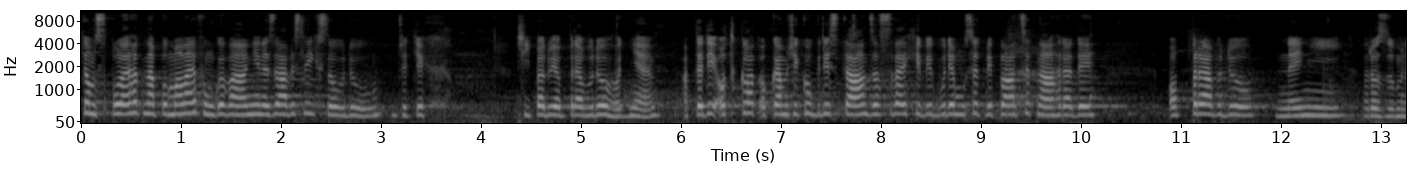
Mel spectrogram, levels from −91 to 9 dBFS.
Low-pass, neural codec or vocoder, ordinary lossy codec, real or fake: 9.9 kHz; none; MP3, 48 kbps; real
